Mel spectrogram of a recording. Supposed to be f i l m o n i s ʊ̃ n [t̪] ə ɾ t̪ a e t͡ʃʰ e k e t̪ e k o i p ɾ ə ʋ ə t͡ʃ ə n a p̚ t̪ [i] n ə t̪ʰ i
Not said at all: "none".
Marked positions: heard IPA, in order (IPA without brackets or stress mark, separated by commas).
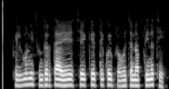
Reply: d̪, i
